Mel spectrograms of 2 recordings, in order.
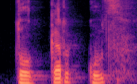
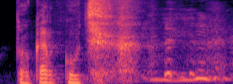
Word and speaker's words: Tokarczuk: Y les cuento esto porque me he acordado, hoy al volver a casa, de este libro de Olga Tokarczuk, si se pronuncia así, Tokarczuk, escritora polaca como Cesari, premio Nobel de literatura,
